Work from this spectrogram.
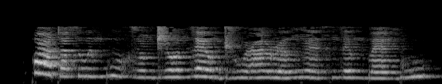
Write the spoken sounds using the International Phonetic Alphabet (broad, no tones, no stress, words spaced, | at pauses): qʷætˤɜsʊːe̯ mbʊːxzɔ̃nd͡ʒʌː nzæo̯nd͡ʒuːʕæ̃o̯ ɭɜŋɡɛ̃ːxnzɛ mbæŋɡu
